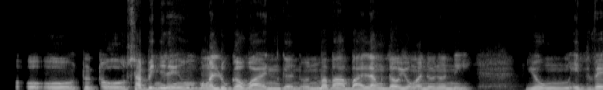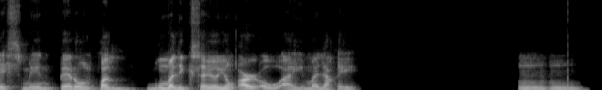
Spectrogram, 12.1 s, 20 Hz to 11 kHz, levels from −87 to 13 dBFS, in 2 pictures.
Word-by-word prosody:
Oo, 125 -3 -1
totoo. 115 -3 -2
Sabi 165 +4 +2
nila 180 +2 +3
yung 185 -1 -1
mga 140 -3 +3
lugawan, 130 -1 +2
ganun, 120 0 -3
mababa 145 -2 +2
lang 135 0 +2
daw 130 - +3
yung 130 -3 -1
ano 120 0 -1
nun, 130 +1 0
eh, 100 - -7 0.6
yung 120 -2 -1
investment. 120 -3 -2
Pero, 130 -1 +2
'pag 135 +1 +3 0.3
bumalik 140 -2 +2
sa'yo 135 0 +2
yung 135 -2 +2
ROI 120 -3 +2
malaki. 110 -3 -4 1.6
Mhm. 110 -3 -4
125 Hz, 125 wpm, -24 LUFS, 115-135 Hz, 1.6 s, nila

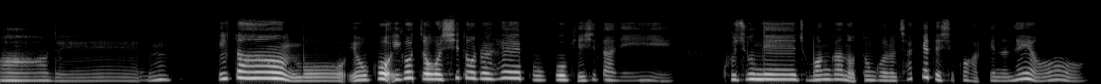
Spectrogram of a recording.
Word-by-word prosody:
아 180 0 -4
네. 160 +1 -18
음. 210 +3 -7 0.5
일단 285 - +6
뭐 165 0 -6
요거 210 +7 +4
이것저것 245 -1 +3
시도를 265 +1 -1
해 290 0 +1
보고 210 0 -2
계시다니 185 -4 -13 0.5
그중에 230 0 +2
조만간 220 +1 -4
어떤 200 +3 -7
거를 180 -2 -7
찾게 255 - -6
되실 215 - -8
것 200 - -13
같기는 170 +3 -14
해요. 190 -8 -5
205 Hz, 230 characters per minute, -25 LUFS, 175-240 Hz, 0.5 s, 일단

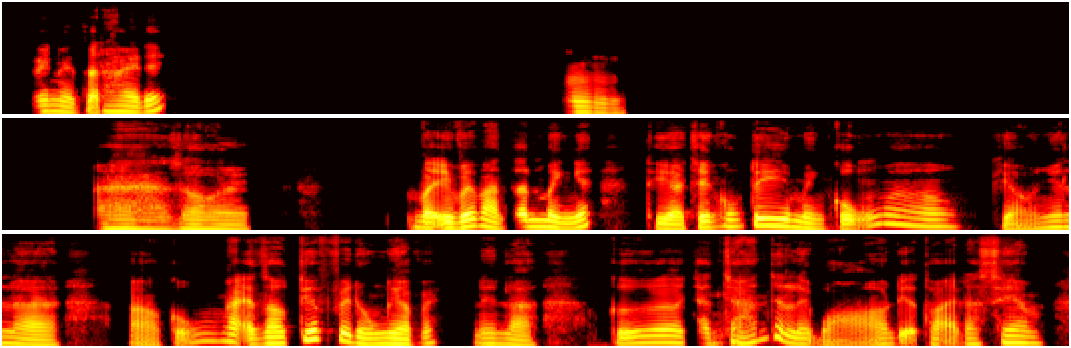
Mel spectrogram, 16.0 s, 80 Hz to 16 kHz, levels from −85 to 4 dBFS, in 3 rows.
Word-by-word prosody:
Cách 155 +1 -3
này 135 -3 -1
rất - - +2
hay 145 -2 0
đấy. 165 +9 -1 2.0
Ừm. 130 -5 -5 2.7
À, 120 -3 -3
rồi. 115 -2 -2 0.8
Vậy - - +5
với 165 +5 +7
bản 185 - +4
thân 170 0 +4
mình 155 -1 +4
ấy, 175 - +2 0.3
thì 130 - +1
ở 115 - +6
trên 155 +6 +2
công 175 +1 -3
ty 195 -1 +7
mình 135 -5 0
cũng, 120 - 0
ơ, 185 -7 -2 0.2
kiểu - - -3
như 150 +3 -4
là, 130 -7 0 0.3
ờ, - - -3
cũng 210 +1 -7
ngại 195 -7 +3
giao 155 +2 +4
tiếp 240 +10 +5
với 210 - +5
đồng 140 -1 +2
nghiệp 135 -2 +4
ấy, 155 - -5 0.2
nên 145 -1 -4
là 120 -3 -1 0.4
cứ 170 +3 +1
chán 150 0 -7
chán 175 +9 -3
thì - - +2
lại 145 -3 0
bỏ - - -5
điện - - 0
thoại - - -2
ra 140 - -3
xem, 165 +1 -1
150 Hz, 170 wpm, -22 LUFS, 130-175 Hz, 2.7 s, với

